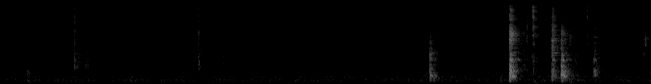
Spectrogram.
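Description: A few light, isolated clicks of a small hand tool against a laptop's bottom case, then a quick run of sharper clicks near the end, over quiet room tone.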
